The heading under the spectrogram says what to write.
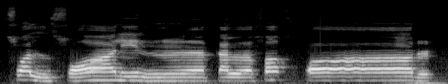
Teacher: स्वाद पढ़ते हुए होंठ गोल होते हैं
